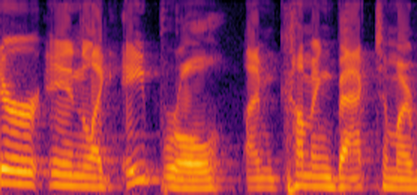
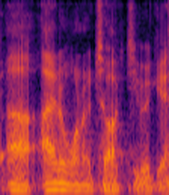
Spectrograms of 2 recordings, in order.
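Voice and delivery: low, soft, fast dismissal; imitated quiet brush-off; curt rejection; 9 semitones lower, 8 dB quieter, much faster than usual. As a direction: dismiss him quickly under your breath. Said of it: "she's like".

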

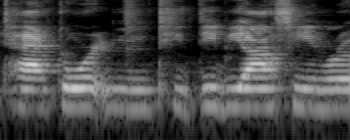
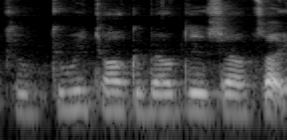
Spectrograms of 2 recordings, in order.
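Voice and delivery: low, hushed aside; softly muttered, trying to sound casual; playing it cool; 4 semitones lower, 7 dB quieter than usual. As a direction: keep it off the microphone. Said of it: "trying to be all cool about it".

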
